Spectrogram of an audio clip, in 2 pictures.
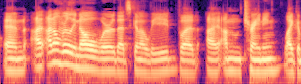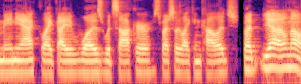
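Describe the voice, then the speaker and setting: Young man, from Chicago suburbs, podcast co-host, casual rambling chat, medium pitch, bright voice. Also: smooth. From Chicago suburbs, Illinois. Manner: relaxed, rambling, many "like" fillers.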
